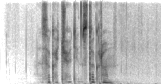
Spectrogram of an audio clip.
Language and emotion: Russian, neutral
